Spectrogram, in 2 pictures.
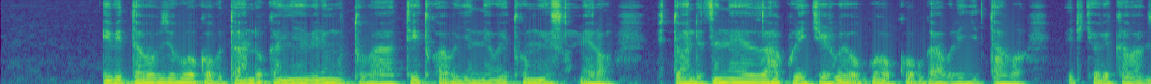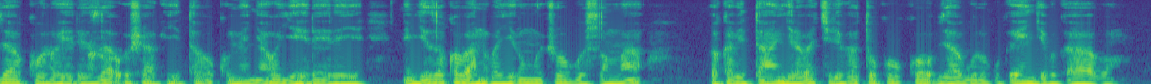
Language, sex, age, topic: Kinyarwanda, male, 25-35, education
